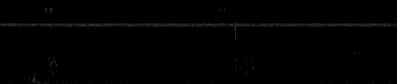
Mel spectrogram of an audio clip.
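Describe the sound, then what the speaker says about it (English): Crickets chirp through the night in the Green Swamp of Central Florida, a thin, steady high-pitched trill held throughout with a few soft rustles, faint and quiet in the dark, no voices. "there's definitely some crickets chirping"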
